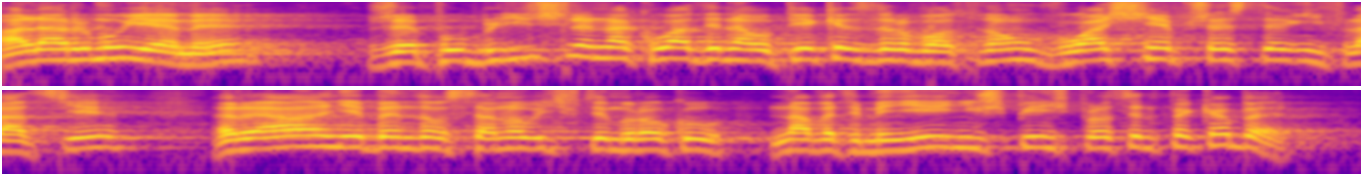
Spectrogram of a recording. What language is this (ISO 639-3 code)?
pol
